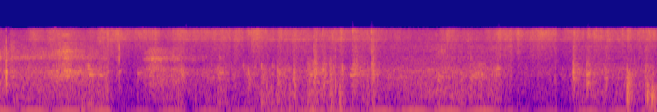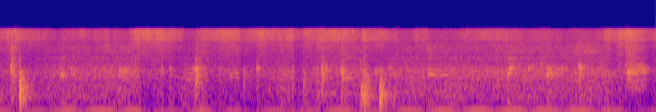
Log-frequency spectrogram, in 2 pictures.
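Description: A plastic hoop whirs and rattles as it spins.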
